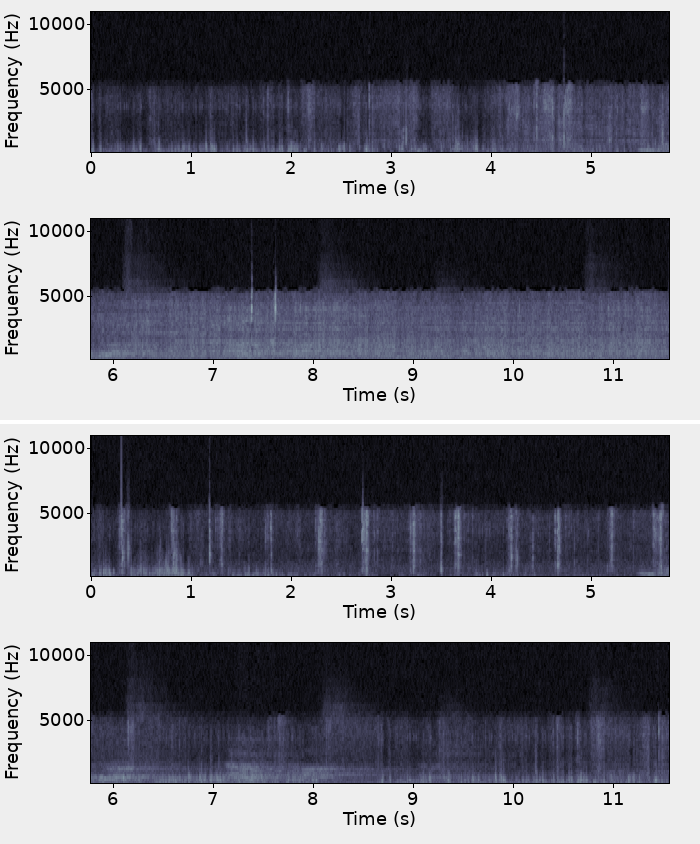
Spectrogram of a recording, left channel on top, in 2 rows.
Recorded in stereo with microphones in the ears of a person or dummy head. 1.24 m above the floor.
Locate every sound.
5.5 s a man speaking: 70° left (ahead or behind), 3.5 m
